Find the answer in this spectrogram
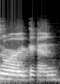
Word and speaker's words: Oregon: It's Oregon. Because I'm from Pennsylvania. We don't have the greatest of educations. Okay, here's one. I mean, I guess people might say it Oregon, but we say Oregon.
